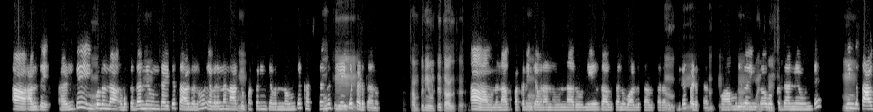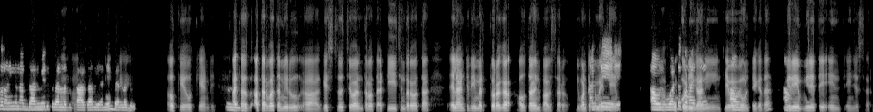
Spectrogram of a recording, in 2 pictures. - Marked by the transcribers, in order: static; in English: "కంపెనీ"; giggle; horn; in English: "గెస్ట్స్"
- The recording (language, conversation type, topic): Telugu, podcast, అతిథులకు కొత్త వంటకాలు పరిచయం చేయాలనుకుంటే మీరు ఏ విధానం అనుసరిస్తారు?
